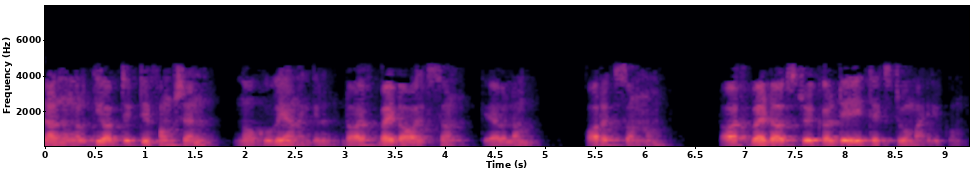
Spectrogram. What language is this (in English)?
Malayalam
